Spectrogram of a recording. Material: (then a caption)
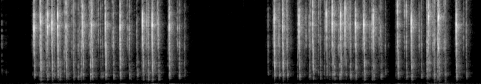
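Plastic. Fingertips of both hands type rapidly on the keys of a backlit plastic computer keyboard, producing bright, crisp clicks with almost no ring. The typing comes in two bursts separated by about a second of silence.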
